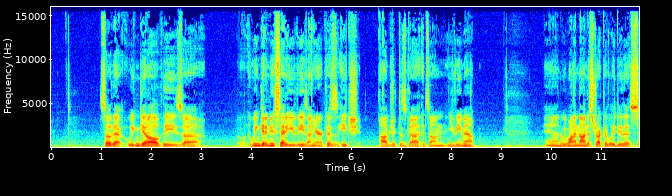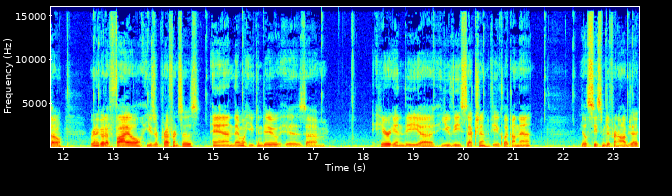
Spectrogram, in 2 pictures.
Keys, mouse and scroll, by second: 5.1 right click, 6.5 click, 12.6 click.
